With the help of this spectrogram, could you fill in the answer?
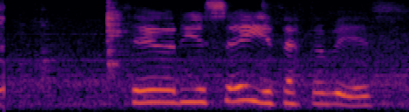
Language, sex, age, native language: Icelandic, female, 8, Icelandic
